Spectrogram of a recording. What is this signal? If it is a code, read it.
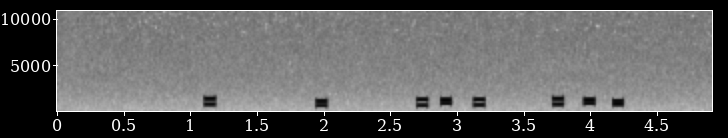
DTMF, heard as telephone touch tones, dialled by hand, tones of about 80 ms. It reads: 9 1 205 907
